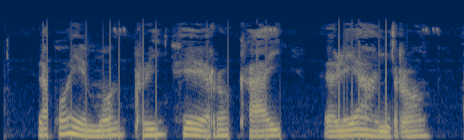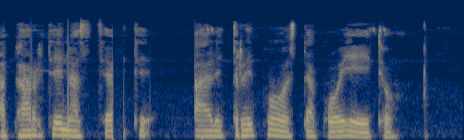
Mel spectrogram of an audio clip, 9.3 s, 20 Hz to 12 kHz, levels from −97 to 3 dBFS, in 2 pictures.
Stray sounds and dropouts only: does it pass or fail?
fail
